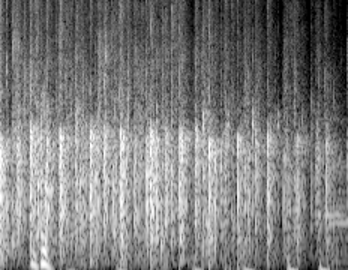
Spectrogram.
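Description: Sustained applause from an audience after a Friday Lunchtime Lecture at the Open Data Institute, many hands clapping in a dense, steady patter that holds at a fairly loud level throughout without any voices rising above it.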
